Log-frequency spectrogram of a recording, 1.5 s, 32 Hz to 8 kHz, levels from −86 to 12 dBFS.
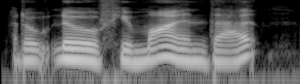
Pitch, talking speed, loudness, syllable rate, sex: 155 Hz, 280 wpm, -16 LUFS, 5.8 syllables/s, female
